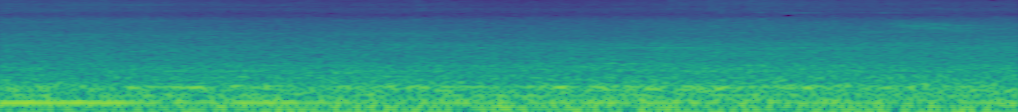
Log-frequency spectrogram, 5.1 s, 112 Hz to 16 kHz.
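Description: Steady low electric hum of a TEMU2000 Puyuma tilting train standing at an underground platform, with two constant hum tones over even background noise.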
